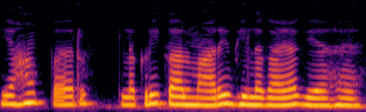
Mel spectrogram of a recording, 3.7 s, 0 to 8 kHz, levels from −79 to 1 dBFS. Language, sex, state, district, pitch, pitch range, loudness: Hindi, female, Jharkhand, Garhwa, 210 Hz, 195-225 Hz, -12 LUFS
